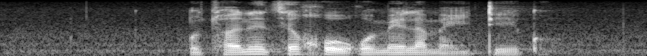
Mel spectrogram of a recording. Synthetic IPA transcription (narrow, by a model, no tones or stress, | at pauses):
ʊt͡sʰwanet͡sʼeχʊrʊmɛlamaitʼeːkʼɔ̥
